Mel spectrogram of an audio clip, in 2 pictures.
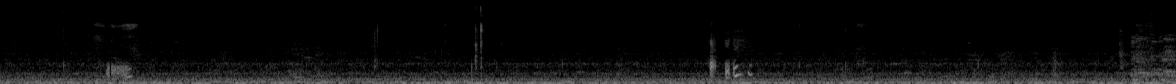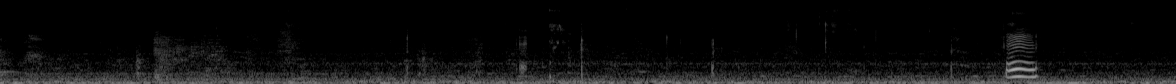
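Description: A baby coos and babbles softly, close by.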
